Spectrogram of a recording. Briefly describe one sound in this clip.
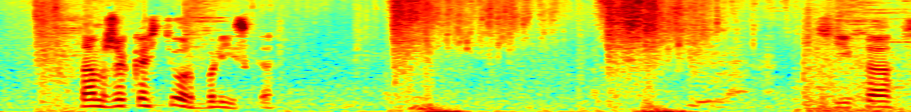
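A sword slashes and strikes flesh.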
